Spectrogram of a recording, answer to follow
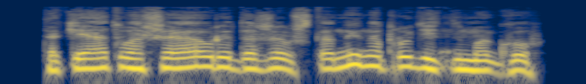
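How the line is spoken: Wheezy, very thin voice. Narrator (Russian): просипел еще более тонким голоском тот

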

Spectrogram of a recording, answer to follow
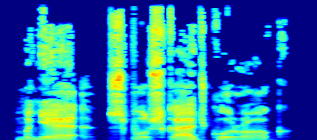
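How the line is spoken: Grumbling right into ear. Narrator (Russian): проворчал Детрит прямо в ухо интенданту

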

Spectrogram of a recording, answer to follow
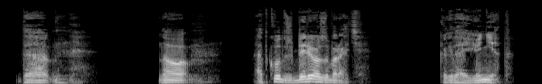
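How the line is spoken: Sighing voices. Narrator (Russian): Вздохнули

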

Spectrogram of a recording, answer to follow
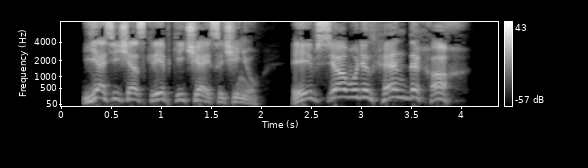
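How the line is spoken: Shouting from another room. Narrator (Russian): Константин крикнул из кухни

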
